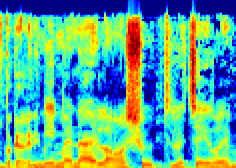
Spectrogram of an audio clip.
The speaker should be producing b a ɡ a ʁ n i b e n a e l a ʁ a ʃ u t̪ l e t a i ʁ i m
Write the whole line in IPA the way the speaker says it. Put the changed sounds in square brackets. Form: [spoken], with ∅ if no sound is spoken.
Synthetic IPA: b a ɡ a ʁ [m] i [m] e n a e l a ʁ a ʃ u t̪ l e [t͡s] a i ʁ i m

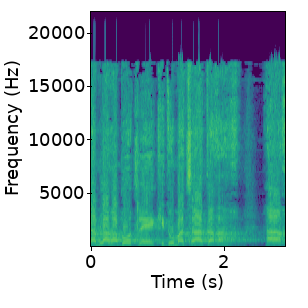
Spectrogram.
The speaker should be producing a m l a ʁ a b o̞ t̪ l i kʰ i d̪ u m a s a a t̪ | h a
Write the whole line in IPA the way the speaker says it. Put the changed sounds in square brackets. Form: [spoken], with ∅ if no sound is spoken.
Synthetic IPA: a m l a ʁ a b o̞ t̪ l [e] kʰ i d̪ u m a [t͡s] a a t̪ | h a

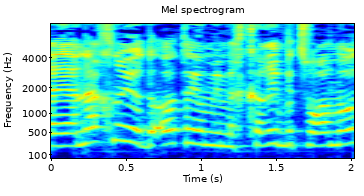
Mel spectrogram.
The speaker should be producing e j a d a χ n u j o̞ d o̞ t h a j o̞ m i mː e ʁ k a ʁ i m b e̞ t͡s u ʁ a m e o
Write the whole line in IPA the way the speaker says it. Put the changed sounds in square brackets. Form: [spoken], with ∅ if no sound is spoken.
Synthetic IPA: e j a [n] a χ n u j o̞ d o̞ t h a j o̞ m i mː e [χ] k a ʁ i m b e̞ t͡s u ʁ a m e o

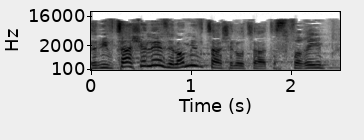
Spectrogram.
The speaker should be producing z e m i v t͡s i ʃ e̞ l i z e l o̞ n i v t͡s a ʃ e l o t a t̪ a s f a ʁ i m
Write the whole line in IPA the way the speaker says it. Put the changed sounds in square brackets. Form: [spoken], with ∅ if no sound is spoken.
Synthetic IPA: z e m i v t͡s [a] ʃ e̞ l i z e l o̞ [m] i v t͡s a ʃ e l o [t͡s] a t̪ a s f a ʁ i m

